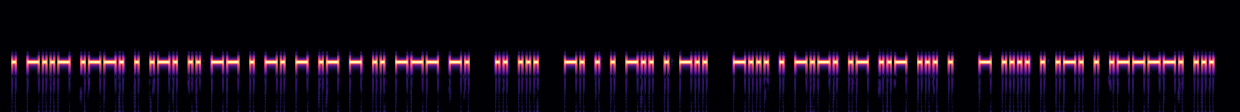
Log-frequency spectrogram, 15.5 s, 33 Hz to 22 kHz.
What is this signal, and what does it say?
Morse code, heard as a keyed tone, about 25 wpm, 600 Hz. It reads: EXPERIMENTATION IS NEEDED BECAUSE THERE'S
